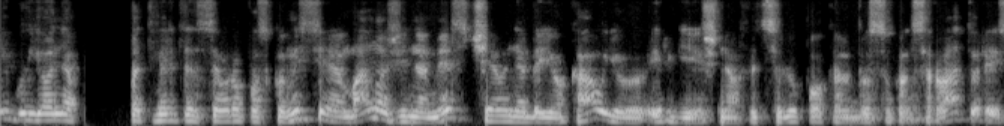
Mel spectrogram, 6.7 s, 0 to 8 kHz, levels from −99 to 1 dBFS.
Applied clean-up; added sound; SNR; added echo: none; none; none; none.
